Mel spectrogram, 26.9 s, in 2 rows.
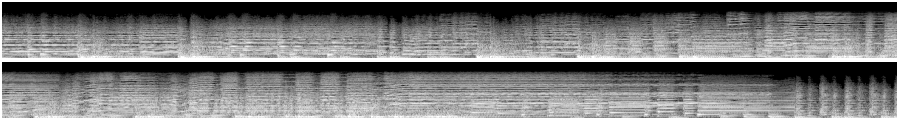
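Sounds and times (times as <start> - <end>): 
game theme music: 0.0 - 26.8.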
